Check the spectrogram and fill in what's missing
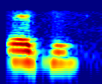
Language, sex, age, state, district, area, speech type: Nepali, female, 45-60, West Bengal, Darjeeling, rural, conversation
